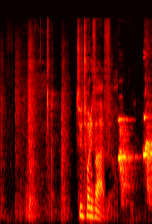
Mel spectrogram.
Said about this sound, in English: and the dog barking is free.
